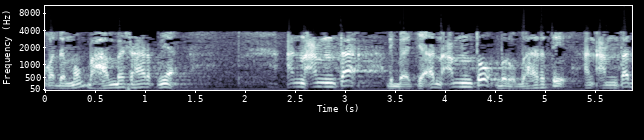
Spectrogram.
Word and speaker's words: an'amta: Harusnya an'amta dibacanya an'amtu.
